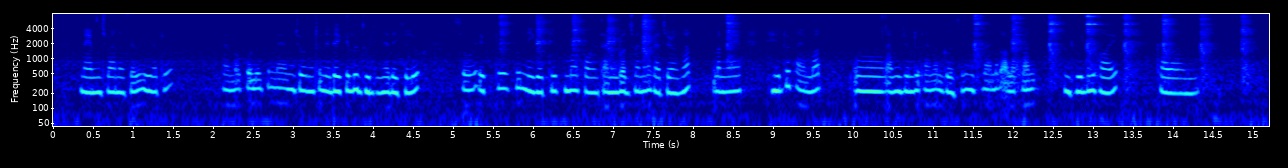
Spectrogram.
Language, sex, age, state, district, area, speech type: Assamese, female, 18-30, Assam, Nagaon, rural, spontaneous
